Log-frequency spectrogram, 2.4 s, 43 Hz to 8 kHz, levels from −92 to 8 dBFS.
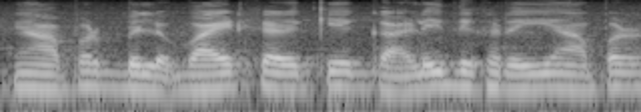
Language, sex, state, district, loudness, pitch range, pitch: Hindi, male, Bihar, Jahanabad, -19 LUFS, 130-140 Hz, 135 Hz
